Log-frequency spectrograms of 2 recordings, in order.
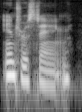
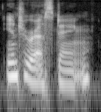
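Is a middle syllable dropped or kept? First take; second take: dropped; kept. First: A middle syllable is dropped from the word. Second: Every syllable is pronounced, none dropped. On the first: "which is often pronounced" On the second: "other three-syllable words in which the middle syllable is often dropped"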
